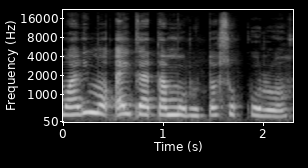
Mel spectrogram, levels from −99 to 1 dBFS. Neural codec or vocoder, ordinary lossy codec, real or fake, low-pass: vocoder, 44.1 kHz, 128 mel bands, Pupu-Vocoder; none; fake; 19.8 kHz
